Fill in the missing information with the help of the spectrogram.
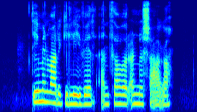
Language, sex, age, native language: Icelandic, female, 13, Icelandic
